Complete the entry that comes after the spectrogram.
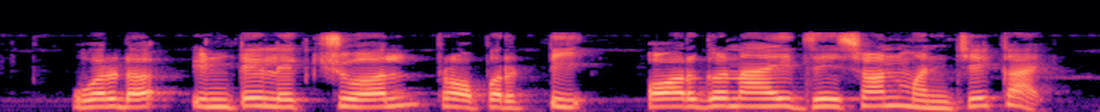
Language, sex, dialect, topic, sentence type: Marathi, female, Standard Marathi, banking, statement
